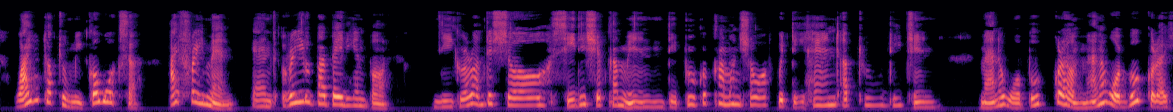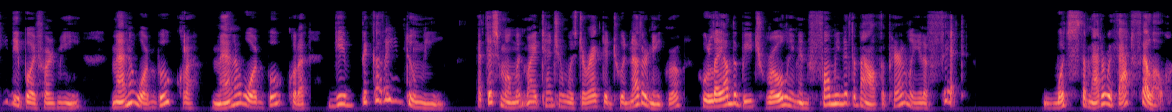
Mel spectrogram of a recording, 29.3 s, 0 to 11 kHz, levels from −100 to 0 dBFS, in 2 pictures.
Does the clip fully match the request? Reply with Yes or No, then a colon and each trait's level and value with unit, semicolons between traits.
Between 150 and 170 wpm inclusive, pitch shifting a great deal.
No: average, 190 wpm; wide, 6.8 semitones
